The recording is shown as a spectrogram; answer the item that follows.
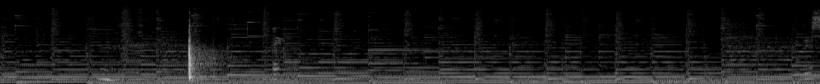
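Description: Raw chicken being cut into pieces with a knife for Filipino chicken adobo, with repeated chopping strikes and one sharp, louder hit near the start, heard over a steady tonal background.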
